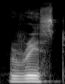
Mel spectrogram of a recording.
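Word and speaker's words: wrist: For example राइट, रिस्ट, wrong, कुछ भी जो आप एग्जांपल्स देना चाहे। देन साइलेंट H का आ जाता है कि द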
